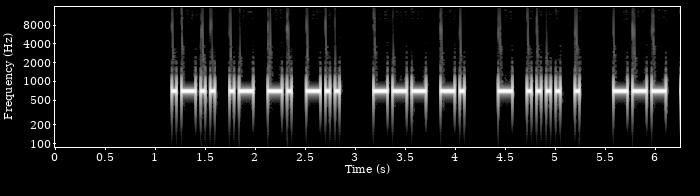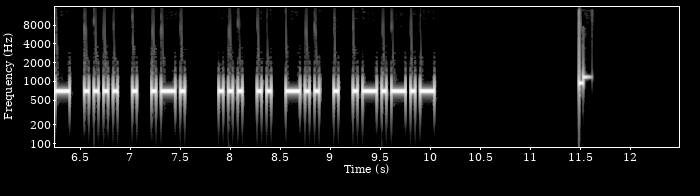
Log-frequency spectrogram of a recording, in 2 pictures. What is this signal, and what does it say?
Morse code, heard as a keyed tone, about 25 wpm, 700 Hz. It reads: LAND ON THE OTHER SIDE.
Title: Sentences from Top 1000 Words - Review Part 1 - 25wpm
